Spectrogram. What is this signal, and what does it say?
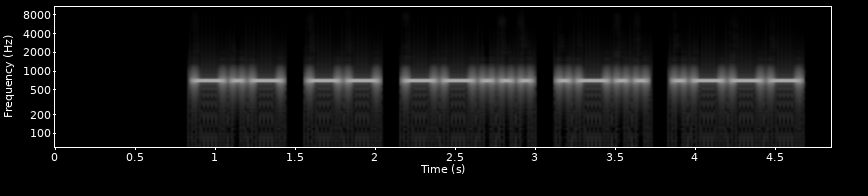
Morse code, heard as a keyed tone, about 24 wpm, 700 Hz. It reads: KM7LJ
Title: Speed Racing - USA 2x2 Call Signs 20wpm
